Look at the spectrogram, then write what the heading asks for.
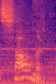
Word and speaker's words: salmon: tried some of our dried salmon. They go perfect with a nice cold beer, too. But as fresh as can be. Woohoo. Thank you. I love pronouncing the L in salmon.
